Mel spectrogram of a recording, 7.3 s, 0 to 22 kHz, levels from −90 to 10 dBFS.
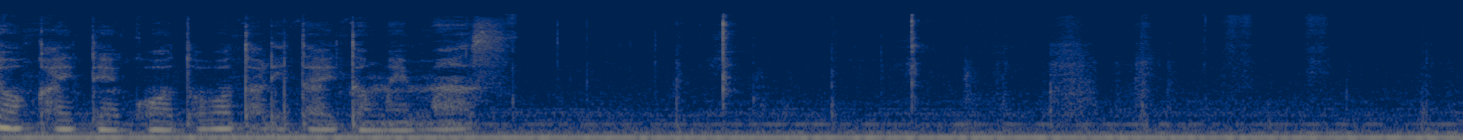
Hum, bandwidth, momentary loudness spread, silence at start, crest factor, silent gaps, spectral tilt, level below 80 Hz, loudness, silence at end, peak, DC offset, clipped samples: none; 15.5 kHz; 7 LU; 0 s; 26 dB; none; -5 dB/octave; -46 dBFS; -47 LUFS; 0 s; -20 dBFS; under 0.1%; under 0.1%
